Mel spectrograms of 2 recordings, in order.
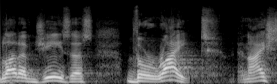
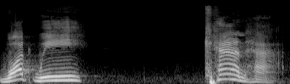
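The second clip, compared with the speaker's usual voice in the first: main emphasis on the word can; 3 semitones higher than usual. Speaking about drawing very close to the Lord: stress on can. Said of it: "I am stressing the word can".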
